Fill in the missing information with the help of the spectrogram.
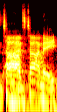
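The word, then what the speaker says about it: Tarneit: Apologies to any Melburnians if I butchered that town's pronunciation. It's Tarnay. We just say it the way it's written down.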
